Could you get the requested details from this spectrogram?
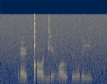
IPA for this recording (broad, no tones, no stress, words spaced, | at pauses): ɾɛy̯ǃɔ ɡʲɛvɔu̯ʔɨw ɾi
